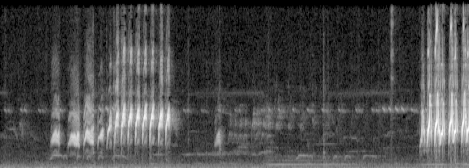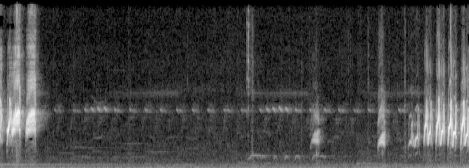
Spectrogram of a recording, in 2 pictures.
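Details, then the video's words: Flamboyan bird calling to provoke wild birds to answer: three loud, rapid, scratchy chatter bursts, each about a second long, spaced by quiet gaps with a few soft chips. "SUARA BURUNG FLAMBOYAN, DIJAMIN LANGSUNG NYAUT BUNYI"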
